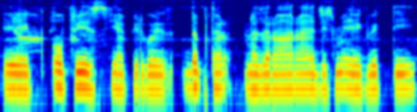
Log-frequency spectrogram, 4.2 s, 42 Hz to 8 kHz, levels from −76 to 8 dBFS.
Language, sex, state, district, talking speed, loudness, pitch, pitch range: Hindi, male, Rajasthan, Bikaner, 185 wpm, -18 LUFS, 125 Hz, 125-130 Hz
